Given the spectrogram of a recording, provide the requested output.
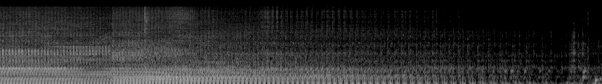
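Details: MEP 531A/501A military diesel generator after priming fuel system, contactor closed to apply load: even thump, brief bog as load comes on, then settles and winds down smoothly, little stutter. Normal running under load.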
